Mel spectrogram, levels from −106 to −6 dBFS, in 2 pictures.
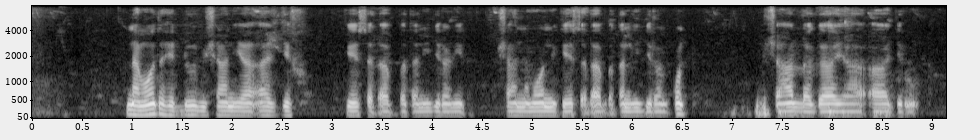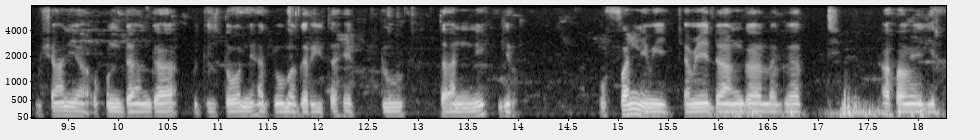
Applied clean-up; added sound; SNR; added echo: none; none; none; none.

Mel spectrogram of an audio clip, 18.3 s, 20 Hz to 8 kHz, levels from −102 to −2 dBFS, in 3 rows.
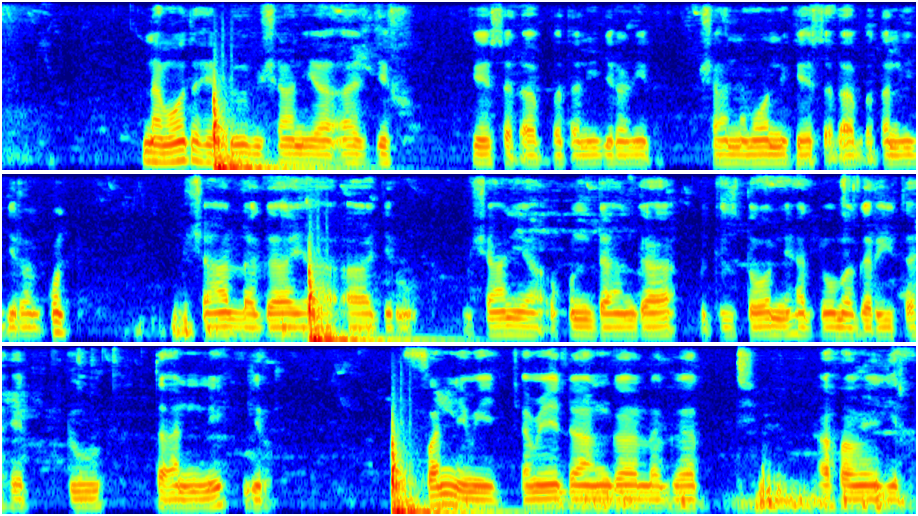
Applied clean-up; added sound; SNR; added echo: none; Knock; -2 dB; none.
